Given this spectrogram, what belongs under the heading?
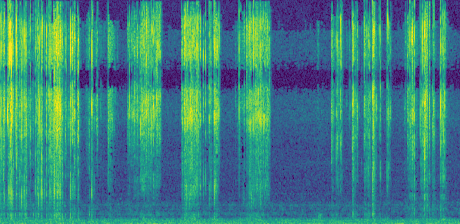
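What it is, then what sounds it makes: Sequin-covered fabric pillow. Long dark nails scratch and brush across the reversible sequins on a medium red, soft stuffed heart-shaped pillow, making a steady stream of crisp, clicking, crinkly scratches. The sound is quiet and continuous, with bright rustling bursts over a low background rumble.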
